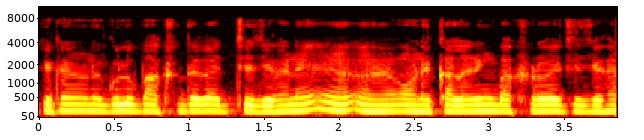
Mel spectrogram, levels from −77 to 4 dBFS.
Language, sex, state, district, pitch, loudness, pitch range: Bengali, male, Tripura, West Tripura, 150 Hz, -12 LUFS, 145-155 Hz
